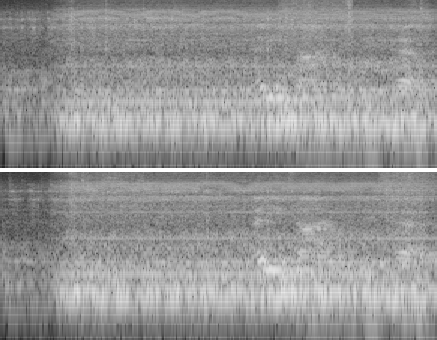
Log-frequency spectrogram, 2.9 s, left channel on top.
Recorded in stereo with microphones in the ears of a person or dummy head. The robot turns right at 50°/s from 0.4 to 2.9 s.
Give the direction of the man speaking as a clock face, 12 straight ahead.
1 o'clock.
